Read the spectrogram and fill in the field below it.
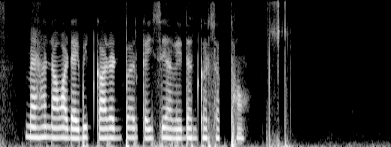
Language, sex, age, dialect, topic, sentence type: Chhattisgarhi, female, 51-55, Western/Budati/Khatahi, banking, statement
